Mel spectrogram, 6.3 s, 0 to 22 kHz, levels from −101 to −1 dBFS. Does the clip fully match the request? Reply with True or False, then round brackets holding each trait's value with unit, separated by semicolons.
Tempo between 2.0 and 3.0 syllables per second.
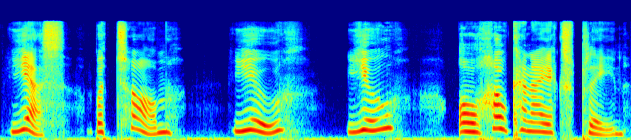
True (2.6 syllables/s)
